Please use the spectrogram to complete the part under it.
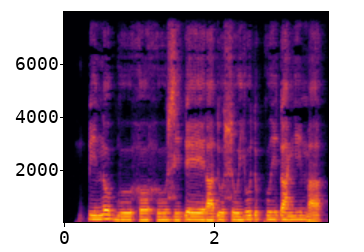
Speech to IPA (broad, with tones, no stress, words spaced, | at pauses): k͡pi˨no˦˨ ɡ͡buː˨ho˨huː˨ zi˨ɗeː˦˨ ɾa˨ɗu˨su˨ ju˦ɗʊ˨ kʷiː˦ɗa˦ ŋiː˦ ma˨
